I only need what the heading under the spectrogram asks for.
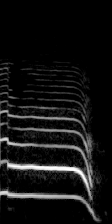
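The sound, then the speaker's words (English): A single loud scream holds one steady high pitch for about a second, then slides sharply downward and breaks off. No other sounds or talking accompany it. “That's a scream. Why are you screaming? Oh, it's a scream.”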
